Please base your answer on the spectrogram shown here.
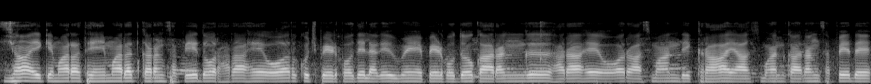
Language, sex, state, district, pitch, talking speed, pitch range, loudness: Hindi, male, Uttar Pradesh, Hamirpur, 145 Hz, 220 wpm, 140-150 Hz, -16 LUFS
